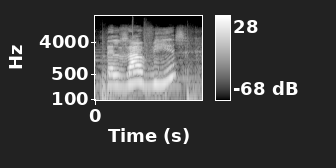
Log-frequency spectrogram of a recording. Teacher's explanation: la S és sonora perquè darrere hi ha una vocal.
